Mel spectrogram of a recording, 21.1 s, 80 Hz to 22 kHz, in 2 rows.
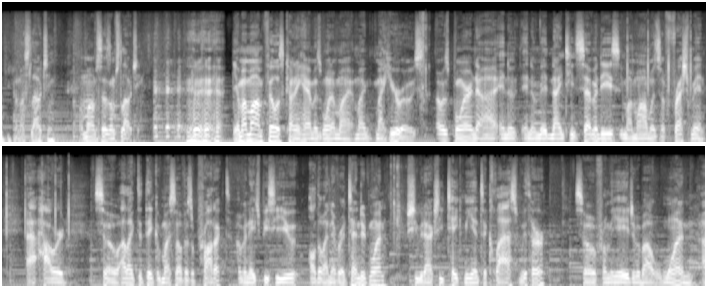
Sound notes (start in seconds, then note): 2.2 laughs; 2.3 chuckles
